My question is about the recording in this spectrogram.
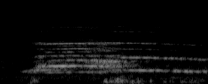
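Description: Keys being typed on a computer keyboard, under a louder long high-pitched call whose pitch falls slowly over about two seconds.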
